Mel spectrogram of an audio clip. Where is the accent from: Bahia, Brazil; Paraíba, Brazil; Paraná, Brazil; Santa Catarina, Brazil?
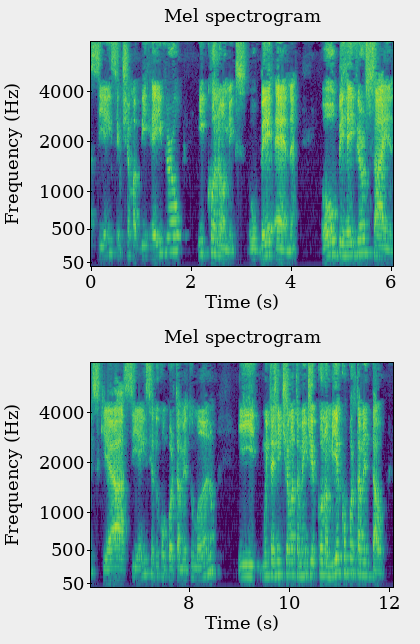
Paraíba, Brazil; João Pessoa; moved away as an adult; now in São Paulo, Brazil; eu sou paraibano com muito orgulho, e mudei para São Paulo em 2005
